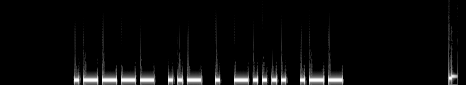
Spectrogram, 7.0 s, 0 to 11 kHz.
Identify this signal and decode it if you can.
Morse code, heard as a keyed tone, about 17 wpm, 700 Hz. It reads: 1UE6W
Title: Five Challenging Letter-Number Combinations 17wpm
